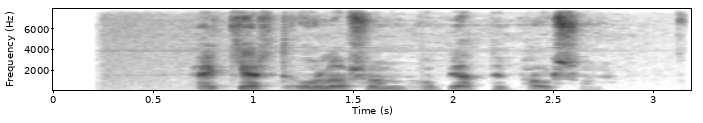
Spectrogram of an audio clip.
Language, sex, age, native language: Icelandic, male, 60-69, Icelandic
